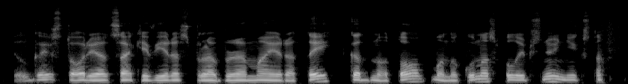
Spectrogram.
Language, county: Lithuanian, Klaipėda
